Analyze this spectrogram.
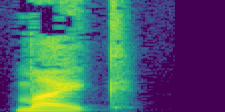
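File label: "Mike", American English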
